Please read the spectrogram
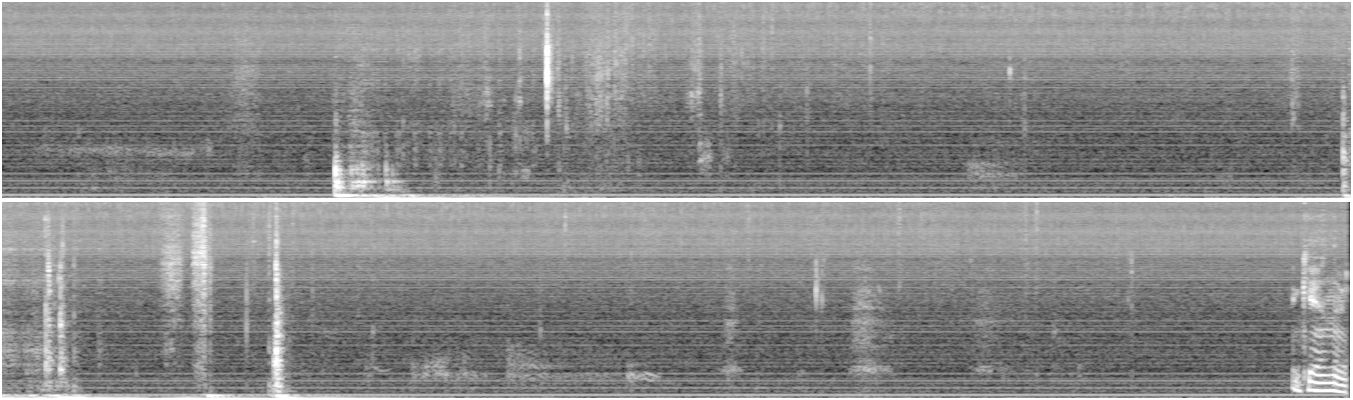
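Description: Steady electrical mains hum, broken by a few knocks and handling bumps. The loudest knock comes about three and a half seconds in, and a cluster of bumps follows about halfway through.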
